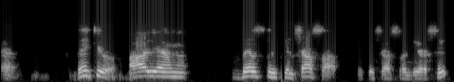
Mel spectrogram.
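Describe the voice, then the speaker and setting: Husky man on a video call. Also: sits high, expressive, dry recording. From Eastern Congo. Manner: halting, searching for words in English. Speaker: activist and party official. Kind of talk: self-introduction in a video meeting. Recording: dull, dry video-call audio.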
